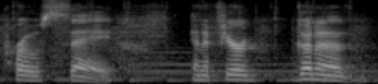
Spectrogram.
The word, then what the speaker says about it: se: PR 0 SE and it's pronounced say and if you're going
